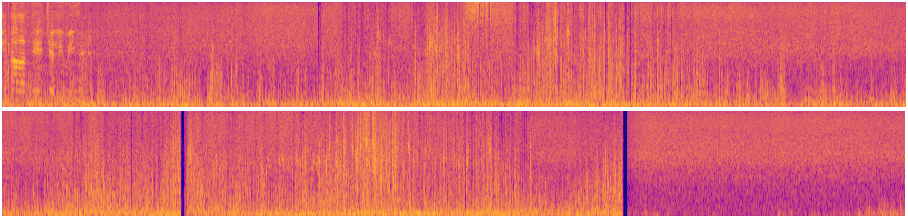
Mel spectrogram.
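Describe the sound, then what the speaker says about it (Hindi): Strong wind blows outdoors in a Himachal Pradesh village, buffeting the microphone with loud, continuous rumbling gusts for most of the stretch before dropping to quieter ambience near the end. "अभी चली हुई है जी हवा, तो देखिए जी कितनी ज्यादा तेज चली हुई है।"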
